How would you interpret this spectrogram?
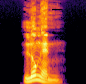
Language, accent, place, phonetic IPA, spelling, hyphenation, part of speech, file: German, Germany, Berlin, [ˈlʊŋən], Lungen, Lun‧gen, noun, De-Lungen.ogg
- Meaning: plural of Lunge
